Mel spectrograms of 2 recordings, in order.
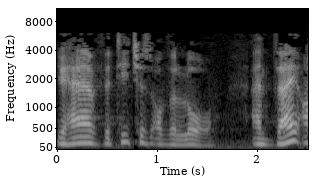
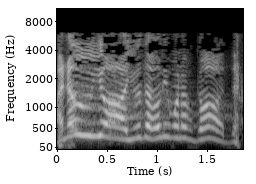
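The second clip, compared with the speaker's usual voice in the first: put-on demonic terror, very high, very loud, shrill; 13 semitones higher, 10 dB louder than usual. Speaker retelling the scene, voicing the demon speaking to Jesus: acting out a panicked demon. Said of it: "You can hear the panic in this demon's voice".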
